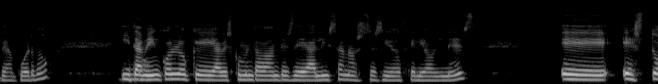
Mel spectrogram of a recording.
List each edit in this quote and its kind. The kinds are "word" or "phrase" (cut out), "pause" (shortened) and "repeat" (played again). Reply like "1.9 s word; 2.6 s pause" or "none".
none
